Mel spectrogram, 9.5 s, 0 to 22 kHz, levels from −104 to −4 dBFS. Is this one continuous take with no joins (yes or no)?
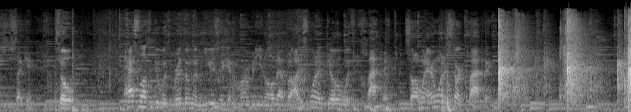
no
